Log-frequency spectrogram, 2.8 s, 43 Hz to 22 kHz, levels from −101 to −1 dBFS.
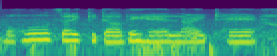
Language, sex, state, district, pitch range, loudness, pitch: Hindi, female, Tripura, West Tripura, 210-245 Hz, -14 LUFS, 220 Hz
